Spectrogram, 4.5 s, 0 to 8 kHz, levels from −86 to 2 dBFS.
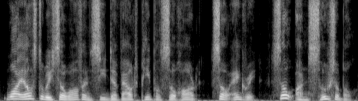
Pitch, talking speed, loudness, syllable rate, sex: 140 Hz, 200 wpm, -17 LUFS, 5.8 syllables/s, male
